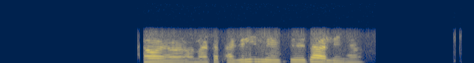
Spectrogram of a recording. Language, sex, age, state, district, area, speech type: Santali, female, 18-30, West Bengal, Jhargram, rural, conversation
